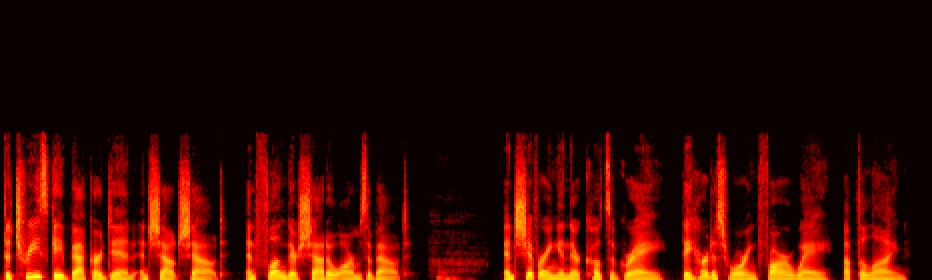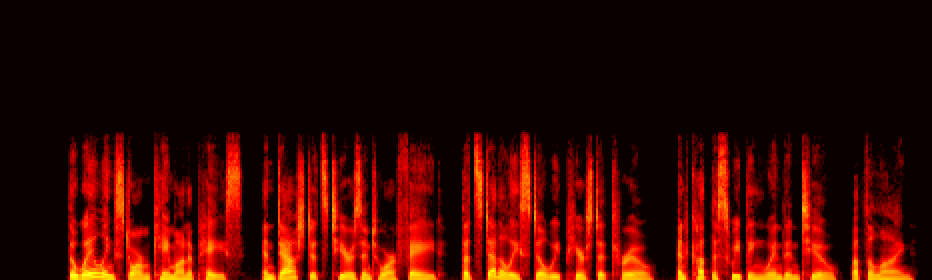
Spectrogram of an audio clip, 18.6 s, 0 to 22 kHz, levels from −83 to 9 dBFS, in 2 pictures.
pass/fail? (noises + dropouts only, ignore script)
fail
